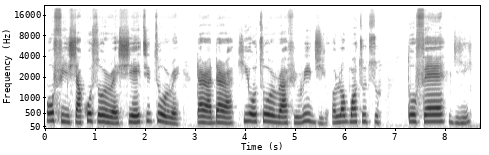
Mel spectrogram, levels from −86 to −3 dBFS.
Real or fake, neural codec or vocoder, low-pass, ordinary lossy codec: fake; vocoder, 44.1 kHz, 128 mel bands every 256 samples, BigVGAN v2; 19.8 kHz; none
